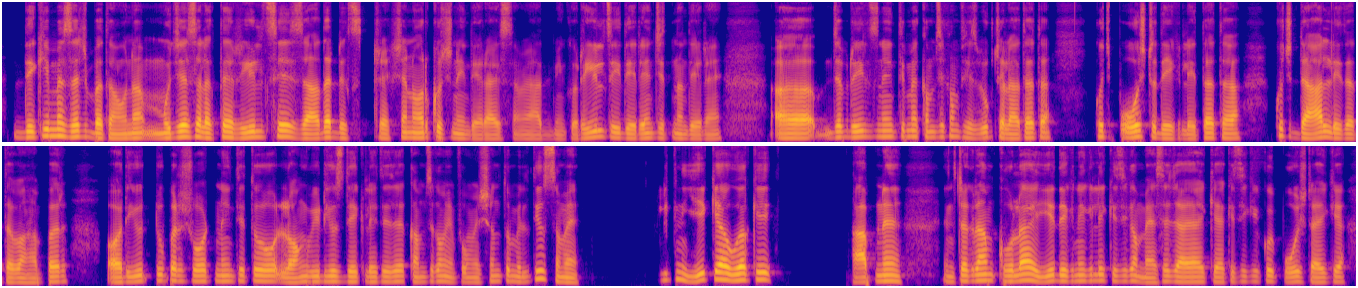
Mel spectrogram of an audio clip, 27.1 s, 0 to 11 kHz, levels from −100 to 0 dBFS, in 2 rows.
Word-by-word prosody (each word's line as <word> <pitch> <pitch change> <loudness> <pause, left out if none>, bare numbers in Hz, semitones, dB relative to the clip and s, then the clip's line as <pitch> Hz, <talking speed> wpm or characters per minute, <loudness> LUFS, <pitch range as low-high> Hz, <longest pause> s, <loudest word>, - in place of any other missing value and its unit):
देखिए, 130 +5 +2
मैं 155 0 +4
सच 135 0 +3
बताऊँ 105 -3 +2
ना? 110 +1 +2
मुझे 115 +4 +3
ऐसा 135 +1 +5
लगता 115 +2 +2
है 125 - +6
रील्स 125 +4 0
से 140 -1 +5
ज़्यादा 105 0 +4
डिस्ट्रैक्शन 110 0 -4
और 115 0 +2
कुछ 115 -1 -1
नहीं 100 -2 -4
दे 95 -1 -5
रहा 95 - -1
है 95 - -1
इस 90 - -6
समय 90 0 -10
आदमी 90 0 -9
को। 85 - -8
रील्स 130 +4 -1
ही 120 - +1
दे 110 -2 -1
रहे 105 - 0
हैं 110 - -4
जितना 105 -2 -6
दे 95 -1 -4
रहे 95 0 -8
हैं। 95 - -10 0.5
अ, 110 0 +5 0.2
जब 130 0 0
रील्स 135 +1 -1
नहीं 140 0 -2
थी 145 - -4
मैं 140 0 -2
कम 130 0 -3
से 135 +1 -5
कम 145 +1 -6
फ़ेसबुक 115 -1 -5
चलाता 105 +2 +2
था - - -1 0.4
कुछ 135 -1 -1
पोस्ट 130 +1 +4
देख 100 -3 -2
लेता 95 +4 +1
था, 105 -1 0 0.3
कुछ 155 -7 -4
डाल 110 +6 +5
लेता 105 -2 0
था - - +3
वहाँ 100 -1 -2
पर। 120 +1 +1 0.4
और 110 +1 +3
यूट्यूब 130 +3 -4
पर 140 - +1
शॉर्ट 125 -1 0
नहीं 130 0 -3
थे 135 - -2
तो 130 0 +2
लॉन्ग 105 +2 0
वीडियोज़ 120 0 -2
देख 115 -1 -2
लेते 115 0 -3
थे। 125 - -1
कम 110 -1 -4
से 115 +2 -8
कम 125 0 -2
इन्फ़ॉर्मेशन 110 +3 -6
तो 130 +1 -5
मिलती 115 +9 -3
उस 185 - +1
समय। 110 -6 -2 0.9
लेकिन 160 +2 -6
ये 130 +2 +1
क्या 170 +2 +6
हुआ 155 -1 +8
कि 165 -1 +4 0.9
आपने 130 +5 +4 0.6
इंस्टाग्राम 135 +4 +2
खोला 125 +3 +4
है 140 - +5
ये 125 +4 +1
देखने 135 0 -1
के 135 - -7
लिए 140 0 -3
किसी 130 -1 -8
का 135 - -1
मैसेज 110 +3 -4
आया 115 0 +4
है 115 - 0
क्या? 110 -1 -3
किसी 115 +3 -10
की 120 0 -11
कोई 125 +2 -3
पोस्ट 110 0 -4
आई - - +2
है 105 - -3
क्या? 115 +2 -2
120 Hz, 225 wpm, -23 LUFS, 105-130 Hz, 0.9 s, हुआ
